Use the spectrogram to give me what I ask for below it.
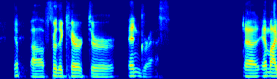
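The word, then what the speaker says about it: N'Grath: For the character Engrath. Am I pronouncing that right?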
